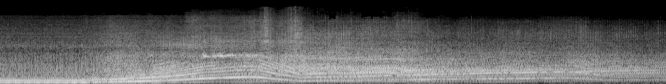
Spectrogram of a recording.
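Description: Car engines roar as they accelerate away with rising pitch.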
